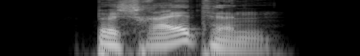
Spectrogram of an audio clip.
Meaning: to tread, to pursue
- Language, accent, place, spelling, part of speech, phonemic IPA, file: German, Germany, Berlin, beschreiten, verb, /bəˈʃʁaɪ̯tən/, De-beschreiten.ogg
